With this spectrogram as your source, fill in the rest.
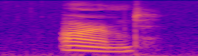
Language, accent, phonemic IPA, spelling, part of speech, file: English, US, /ɑɹmd/, armed, adjective / verb, En-us-armed.ogg
- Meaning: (adjective) 1. Equipped, especially with a weapon 2. Equipped, especially with a weapon.: Equipped with a gun 3. Prepared for use; loaded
